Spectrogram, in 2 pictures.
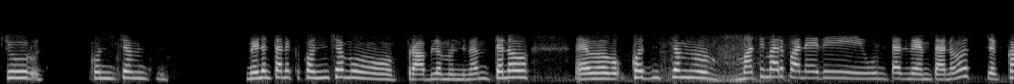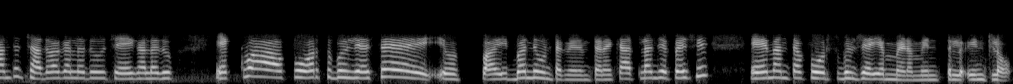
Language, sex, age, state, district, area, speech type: Telugu, female, 30-45, Telangana, Ranga Reddy, rural, conversation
